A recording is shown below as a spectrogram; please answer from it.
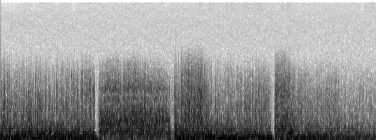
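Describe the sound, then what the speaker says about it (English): Naval guns bombard Mount Suribachi on Iwo Jima in a dense, continuous rumble of artillery, with several heavier booming blasts rising out of the roar. "Mount Suribachi, which dominated the island, was a prime target for Navy gunners."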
